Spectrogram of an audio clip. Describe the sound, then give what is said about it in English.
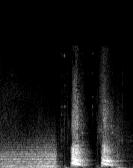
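A collie lets out two sharp, loud barks in quick succession, following a steady droning tone that fades out just before the first bark. “She takes the dog home.”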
